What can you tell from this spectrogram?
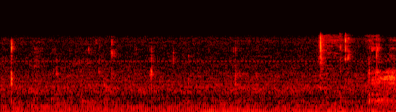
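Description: Near silence: quiet room tone with a few faint, irregular clicks and ticks, bunched together about five seconds in.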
